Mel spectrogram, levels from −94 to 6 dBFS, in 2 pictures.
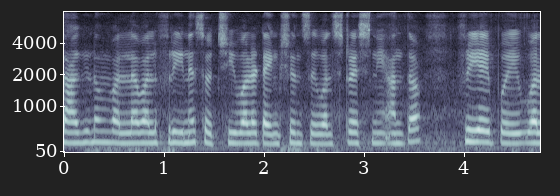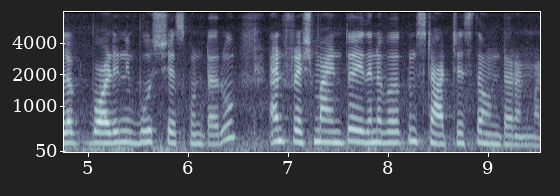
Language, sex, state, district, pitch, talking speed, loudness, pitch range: Telugu, female, Andhra Pradesh, Srikakulam, 225 Hz, 175 wpm, -17 LUFS, 215-235 Hz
